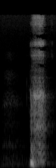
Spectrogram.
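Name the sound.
sneeze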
